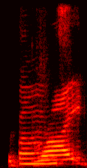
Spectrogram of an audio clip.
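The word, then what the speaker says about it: braai: bride. You call it bri. A bride. You said it right.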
